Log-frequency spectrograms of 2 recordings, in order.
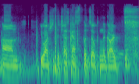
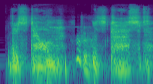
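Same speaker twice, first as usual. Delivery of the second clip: put-on gurgling creature voice. A game master voices a bleeding creature trying to speak; gurgling voice. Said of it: "this kind of voice gurgles out from it".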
